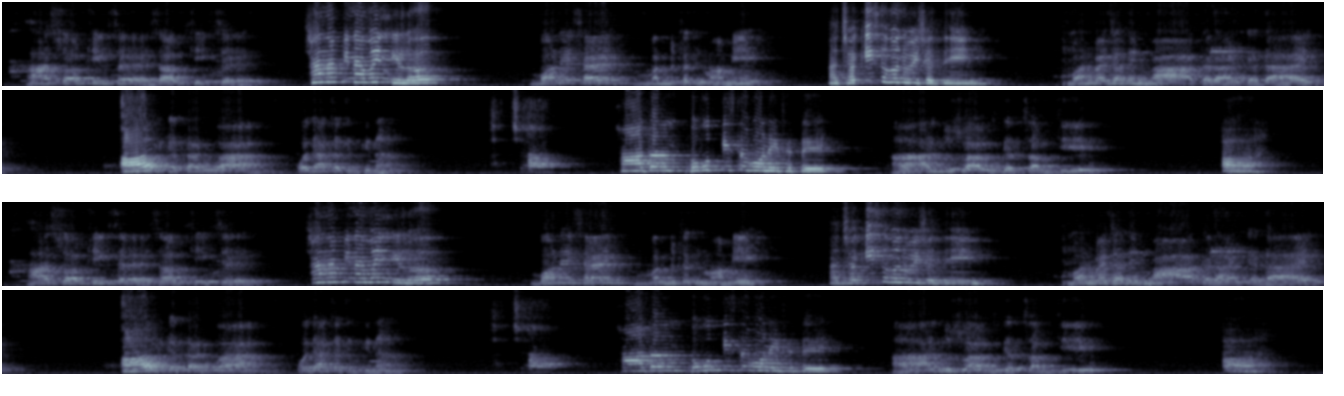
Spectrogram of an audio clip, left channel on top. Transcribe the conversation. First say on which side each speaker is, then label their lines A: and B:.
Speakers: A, on the left; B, on the left.
A: हँ सब ठीक छै सब ठीक छै
B: खाना पीना बनि गेल
A: बनै छै बनबै छथिन मामी
B: अच्छा की सब बनबै छथिन
A: बनबै छथिन भात रारिके दालि तिलकोर
B: आओर
A: के तरुआ ओझा छथिन कना
B: अच्छा हँ तऽ बहुत किछु तऽ बनैत हेतै
A: हँ आलू सुआबीन के सब्जी
B: आ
